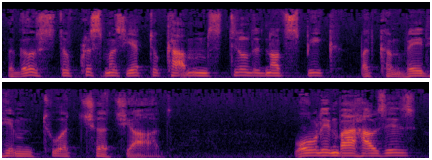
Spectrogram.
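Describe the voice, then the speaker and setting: A British-accented man narrates a Victorian ghost story in a deliberate, theatrical radio-drama style. His voice is medium-pitched, gravelly, and exaggerated.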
